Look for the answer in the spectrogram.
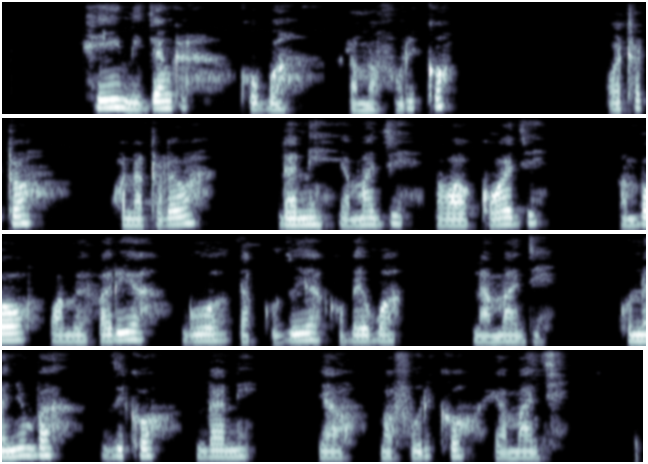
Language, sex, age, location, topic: Swahili, male, 50+, Nairobi, health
